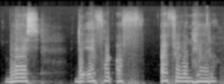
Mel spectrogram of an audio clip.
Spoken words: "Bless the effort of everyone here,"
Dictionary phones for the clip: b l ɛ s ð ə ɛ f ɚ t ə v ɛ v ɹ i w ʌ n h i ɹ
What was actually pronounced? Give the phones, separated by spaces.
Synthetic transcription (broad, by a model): b l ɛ s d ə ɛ f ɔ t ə f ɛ f ɹ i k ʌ n h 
